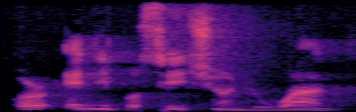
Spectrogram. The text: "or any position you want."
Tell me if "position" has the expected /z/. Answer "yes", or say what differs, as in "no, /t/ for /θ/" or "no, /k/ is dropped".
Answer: no, /s/ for /z/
